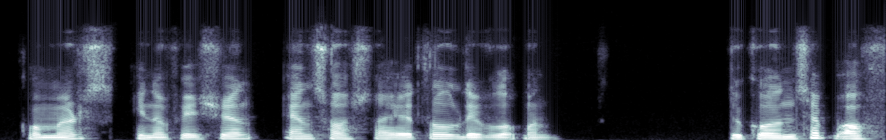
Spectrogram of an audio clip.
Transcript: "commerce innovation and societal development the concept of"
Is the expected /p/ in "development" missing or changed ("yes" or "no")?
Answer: no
